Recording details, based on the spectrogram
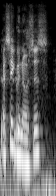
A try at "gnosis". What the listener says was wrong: Right, but you don't pronounce the G. You're not supposed to. It's not gnomes. Pronounced gnosis. It's gnosis.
